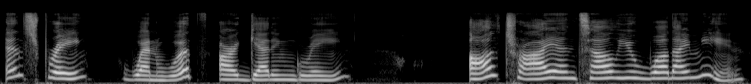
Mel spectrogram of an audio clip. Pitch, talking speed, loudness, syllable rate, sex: 265 Hz, 120 wpm, -18 LUFS, 3.0 syllables/s, female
